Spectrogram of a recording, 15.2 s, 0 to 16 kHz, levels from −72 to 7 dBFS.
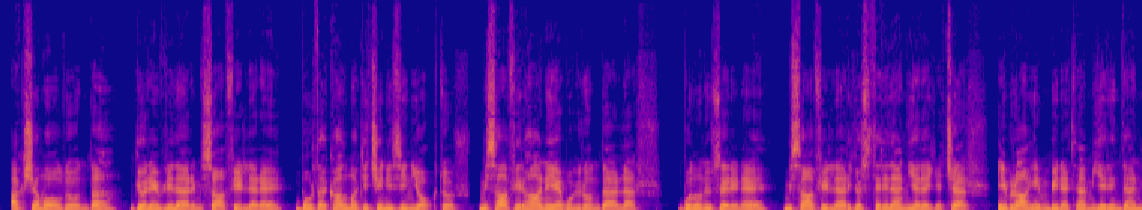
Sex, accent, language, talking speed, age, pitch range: male, native, Turkish, 85 wpm, 30-49, 110-135 Hz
